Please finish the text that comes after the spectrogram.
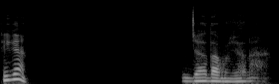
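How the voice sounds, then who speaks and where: A male teacher leads an exam-prep geography lesson at an unhurried, slow pace. He repeats each fact and turns it into a question for his class to answer back. His voice sounds dry and close, with no room echo. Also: fairly high pitch, dark tone. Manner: drills points by repeating them as questions to students; slow, repetitive explaining.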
